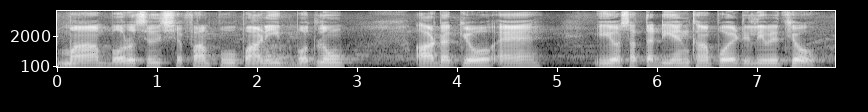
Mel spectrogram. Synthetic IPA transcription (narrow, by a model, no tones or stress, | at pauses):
mãːboːɾosɪlʃɐfãːpupaːɽ̃iboːt̪ɪlũ | a̰ːɾɖʱəkijoɛ̃ː | ɪɦosɐt̪ɗiːənɪ̆kʰãːpoːɪɖɪliːʋɾit̪ʰijoː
